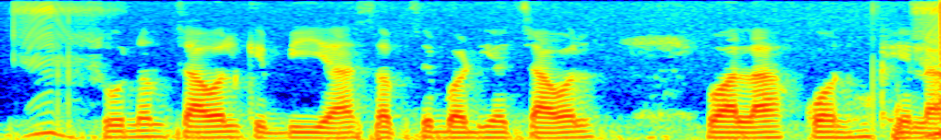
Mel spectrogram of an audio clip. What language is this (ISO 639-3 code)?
bho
